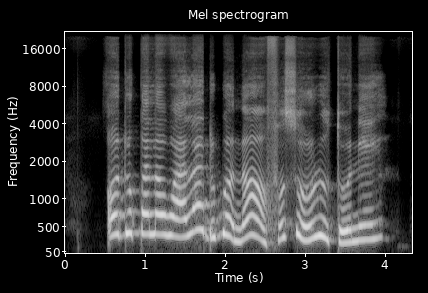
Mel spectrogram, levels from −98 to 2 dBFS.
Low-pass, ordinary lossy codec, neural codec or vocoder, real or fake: none; none; autoencoder, 48 kHz, 32 numbers a frame, DAC-VAE, trained on Japanese speech; fake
